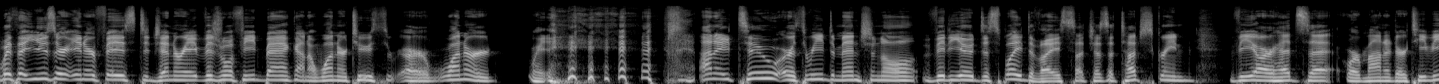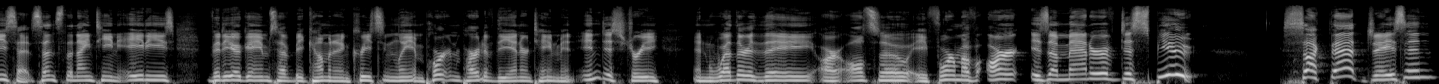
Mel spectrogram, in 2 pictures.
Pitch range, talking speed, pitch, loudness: 170-220 Hz, 145 wpm, 190 Hz, -19 LUFS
